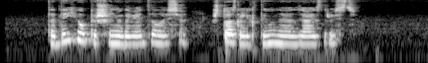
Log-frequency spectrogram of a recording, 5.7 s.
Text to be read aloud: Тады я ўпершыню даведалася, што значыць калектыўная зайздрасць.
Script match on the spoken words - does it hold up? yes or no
no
